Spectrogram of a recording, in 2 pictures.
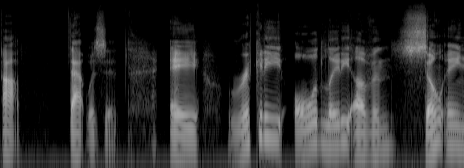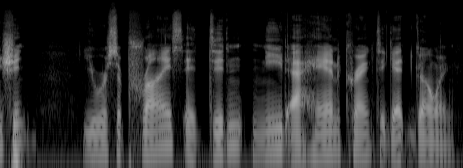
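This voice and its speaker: Man playing a sardonic British vampire hunter, crisp and bright. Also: medium pitch, animated, a little slow, dry recording. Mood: teasing, amused. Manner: dry, sarcastic, chatty, informal with mild swearing. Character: gruff, sardonic but welcoming male vampire hunter. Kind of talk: conversational one-sided audio roleplay addressed to the listener.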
